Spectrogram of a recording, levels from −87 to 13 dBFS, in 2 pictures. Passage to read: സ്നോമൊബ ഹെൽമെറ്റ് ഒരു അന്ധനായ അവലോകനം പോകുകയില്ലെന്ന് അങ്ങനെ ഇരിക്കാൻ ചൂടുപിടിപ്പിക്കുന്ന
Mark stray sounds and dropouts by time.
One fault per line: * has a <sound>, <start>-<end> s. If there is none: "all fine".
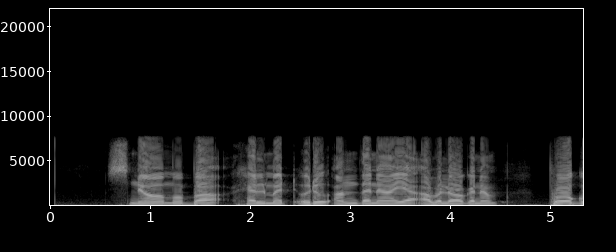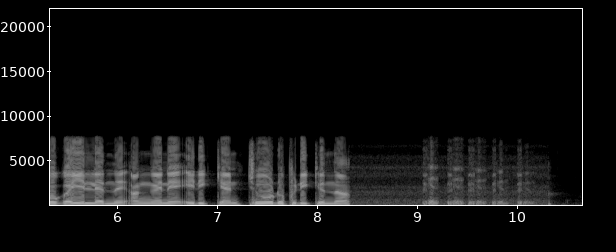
* has a laugh, 9.1-10.2 s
